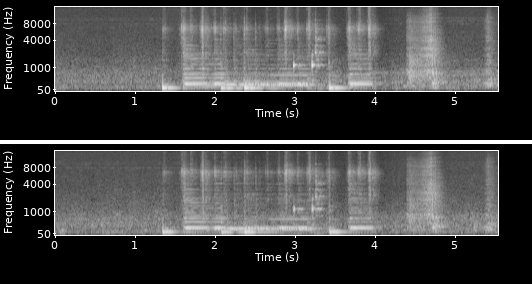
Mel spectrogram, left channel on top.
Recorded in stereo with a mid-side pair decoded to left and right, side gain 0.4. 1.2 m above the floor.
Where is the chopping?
40° left, 6.5 m.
